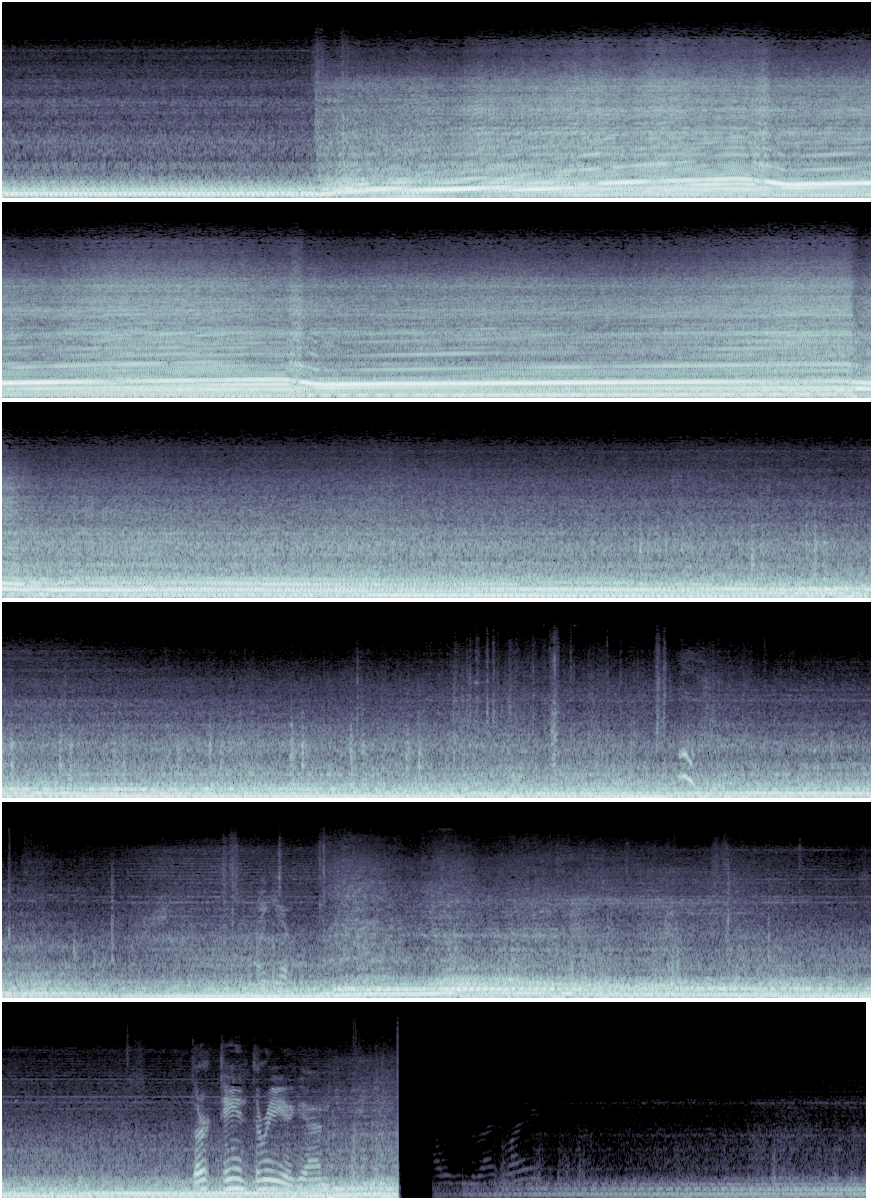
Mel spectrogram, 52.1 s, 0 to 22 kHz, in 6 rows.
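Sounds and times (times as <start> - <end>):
engine revving at full throttle: 3.1 - 25.7, 36.7 - 42.8, 45.3 - 47.4.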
